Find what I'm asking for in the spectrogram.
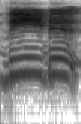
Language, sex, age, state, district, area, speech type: Tamil, female, 18-30, Tamil Nadu, Cuddalore, rural, read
